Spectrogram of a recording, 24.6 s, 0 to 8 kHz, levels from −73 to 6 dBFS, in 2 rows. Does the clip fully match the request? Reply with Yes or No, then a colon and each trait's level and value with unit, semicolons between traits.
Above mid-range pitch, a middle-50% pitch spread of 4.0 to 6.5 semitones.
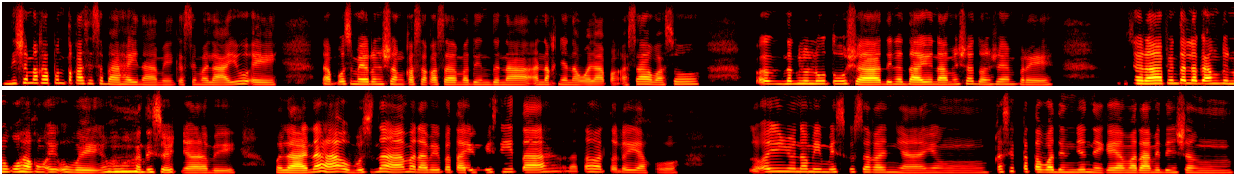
Yes: high, 220 Hz; average, 4.3 semitones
